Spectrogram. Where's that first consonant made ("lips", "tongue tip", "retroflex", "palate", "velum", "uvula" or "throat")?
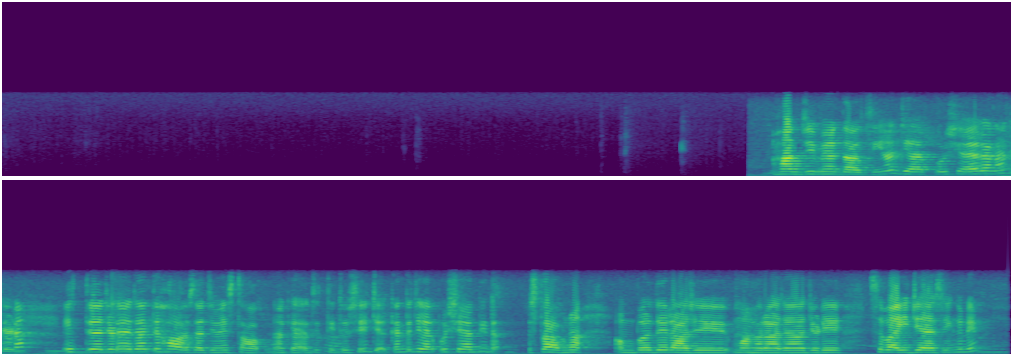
throat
